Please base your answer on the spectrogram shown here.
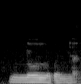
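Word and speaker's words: نون غنہ: Okay, noon gunna, noon gunna. It's similar to noon, but it does not contain any dot in it, and it is pronounced as noon gunna.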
